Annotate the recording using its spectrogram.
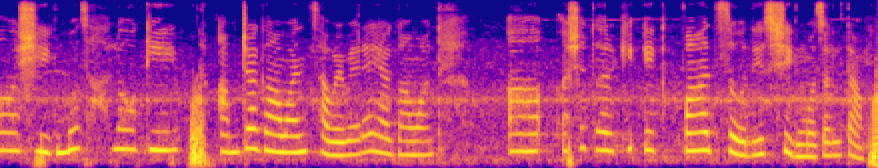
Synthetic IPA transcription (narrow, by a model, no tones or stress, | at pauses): ɕiɡməd͡zʱalɔkiamt͡ɕjaɡãʋãnsaʋəʋeɾaɦjaɡãʋãnt̪ | əɕẽt̪əɾkiekpãt͡ssod̪iːsɕiɡməd͡zalt̪a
